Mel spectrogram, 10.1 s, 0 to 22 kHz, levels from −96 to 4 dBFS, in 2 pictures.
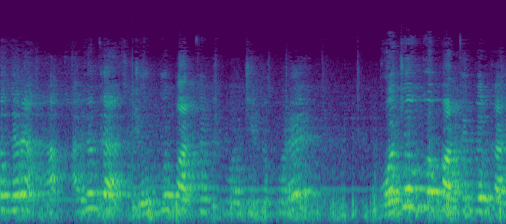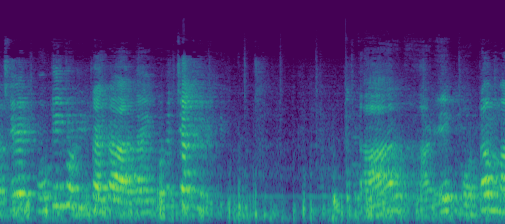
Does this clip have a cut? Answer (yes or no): yes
